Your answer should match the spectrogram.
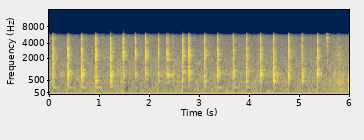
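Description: Quick, light taps of a thin rod on the inside of an unfinished violin back plate, about four or five a second, each giving a short wooden ring: tap-tone testing along one graduated strip of the plate, whose pitch sounds about where it should be.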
